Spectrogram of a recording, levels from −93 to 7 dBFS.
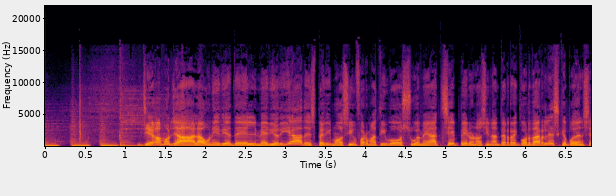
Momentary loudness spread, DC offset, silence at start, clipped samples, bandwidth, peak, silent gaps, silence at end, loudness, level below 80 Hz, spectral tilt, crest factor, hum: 11 LU; under 0.1%; 0 s; under 0.1%; 15.5 kHz; -2 dBFS; none; 0 s; -17 LUFS; -42 dBFS; -5 dB/octave; 16 dB; none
